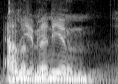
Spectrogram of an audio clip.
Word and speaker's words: aluminium: Aluminium. Aluminium. – We say aluminium. – Because that's the correct way to say it.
